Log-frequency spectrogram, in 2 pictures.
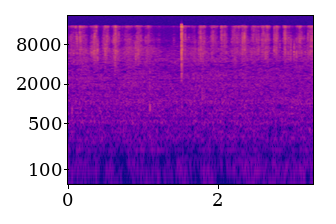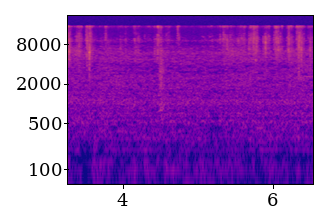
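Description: Near silence, with a few faint soft clicks and light scraping from boiled potato being rubbed over a metal hand grater.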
